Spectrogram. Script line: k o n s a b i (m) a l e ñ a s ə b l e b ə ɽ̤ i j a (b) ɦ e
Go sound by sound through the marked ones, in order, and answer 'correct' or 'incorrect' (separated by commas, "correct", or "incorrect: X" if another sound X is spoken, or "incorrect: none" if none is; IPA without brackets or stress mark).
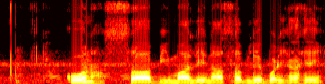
correct, incorrect: none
